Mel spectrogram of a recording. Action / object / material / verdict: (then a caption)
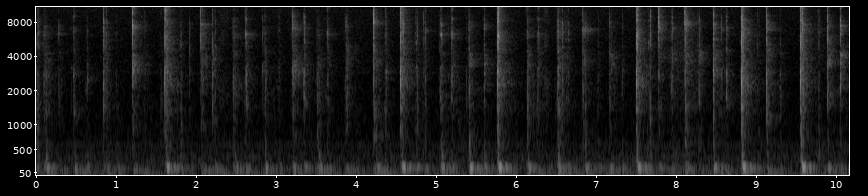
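tap / plastic computer keyboard / plastic / none. Fingertips with long natural nails rapidly type on a black full-size plastic computer keyboard with hollow key housing. A dense, uneven stream of quick, bright clacks rides over a low, hollow thump from each keystroke, and every tap dies away almost instantly.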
